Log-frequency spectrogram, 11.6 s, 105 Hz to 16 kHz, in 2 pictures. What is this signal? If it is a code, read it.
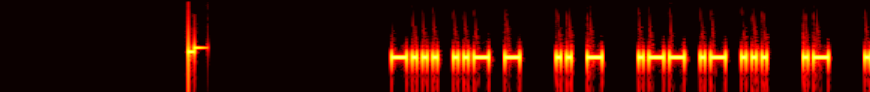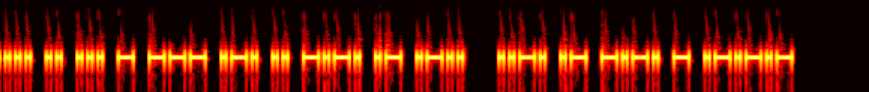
Morse code, heard as a keyed tone, about 36 wpm, 700 Hz. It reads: BUT IT WAS A HISTORICAL FACT.
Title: Sentences from Top 1000 Words - Review Part 4 - 35wpm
